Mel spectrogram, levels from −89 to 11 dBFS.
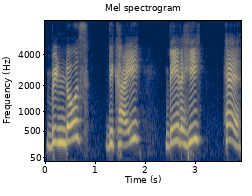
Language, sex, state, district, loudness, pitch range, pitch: Hindi, female, Himachal Pradesh, Shimla, -13 LUFS, 255-330 Hz, 285 Hz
